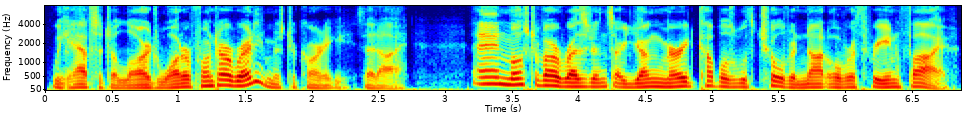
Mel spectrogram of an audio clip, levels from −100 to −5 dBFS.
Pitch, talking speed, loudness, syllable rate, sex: 135 Hz, 245 wpm, -16 LUFS, 6.5 syllables/s, male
